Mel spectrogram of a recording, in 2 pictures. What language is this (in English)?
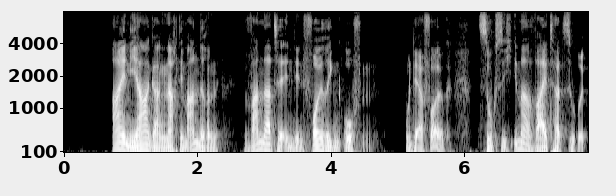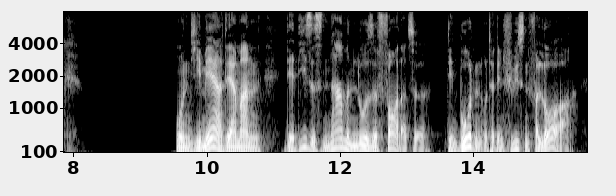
German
